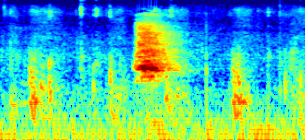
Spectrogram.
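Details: Rottweiler puppy, eleven days old, refusing more food after feeding; one sharp, bright yelp stands out midway, framed by soft little squeaks and faint room noise.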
